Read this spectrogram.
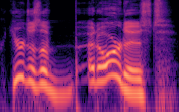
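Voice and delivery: high, loud mocking jeer; hammed-up bully taunt. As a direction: sneer it down at him. Guards mocking the artist.

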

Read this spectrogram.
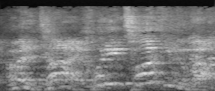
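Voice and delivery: rising high into incredulous questioning; mock alarm. Speaker on the phone told he is gonna die, mock-alarmed disbelief. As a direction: throw it back in exaggerated disbelief.

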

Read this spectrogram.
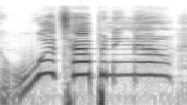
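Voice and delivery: high baffled squeak; high confused squeak. Retold or imitated. Confused reaction quote.

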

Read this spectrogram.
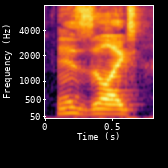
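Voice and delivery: ordinary delivery

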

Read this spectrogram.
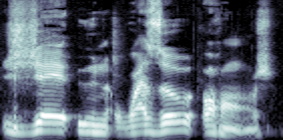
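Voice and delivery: slow, careful French phrase; slow classroom French; schoolbook French. Pretend. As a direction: spell it out like a language learner. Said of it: "Welcome to French at the Table".

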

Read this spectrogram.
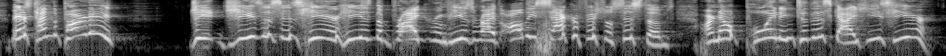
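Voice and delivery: excited party call. Pretend. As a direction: celebrate like the groom just walked in. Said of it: "Here is my attempt".

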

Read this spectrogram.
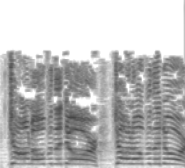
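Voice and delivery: high, loud acted yell at the screen; moviegoer's warning shout. Audience in the theater as person walks into danger, shouted warning. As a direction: shout a frantic warning to a film character. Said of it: "you're in the theater going".

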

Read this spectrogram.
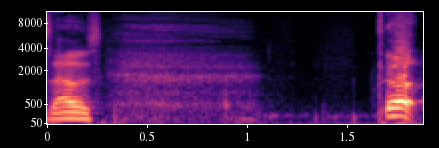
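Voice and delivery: ordinary talk

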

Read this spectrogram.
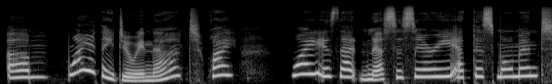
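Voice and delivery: high, anxious mock puzzlement; puzzled worry. Mom watching others check in, puzzled.

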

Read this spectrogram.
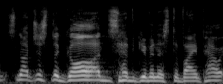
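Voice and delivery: normal talking voice

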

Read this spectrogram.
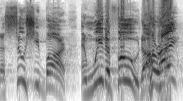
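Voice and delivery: loud, high comic panic; hammed-up yelling in alarm; alarmed shout. Retells alarmed warning in open jeep.

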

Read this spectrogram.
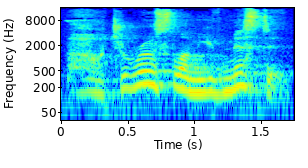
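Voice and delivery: softly retold weeping, voice sinking; sorrowful lament. Preacher voicing Jesus weeping over Jerusalem, soft and sorrowful. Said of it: "Same kind of tone right here".

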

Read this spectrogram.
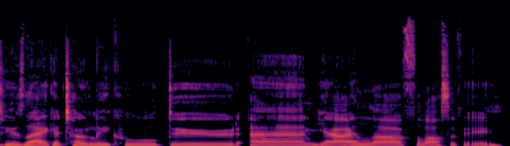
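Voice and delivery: slow, laid-back Californian dude; lightly done Californian accent; mock Californian. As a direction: drawl it like a chill Californian surfer. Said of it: "Sorry, Californian".

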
